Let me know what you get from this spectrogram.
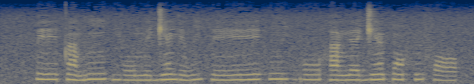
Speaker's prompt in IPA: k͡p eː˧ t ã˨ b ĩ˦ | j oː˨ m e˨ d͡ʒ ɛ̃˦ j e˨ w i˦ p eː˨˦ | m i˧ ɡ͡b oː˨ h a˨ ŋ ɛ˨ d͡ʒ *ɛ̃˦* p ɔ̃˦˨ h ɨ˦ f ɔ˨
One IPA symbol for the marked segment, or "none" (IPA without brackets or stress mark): ɛ̃˦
